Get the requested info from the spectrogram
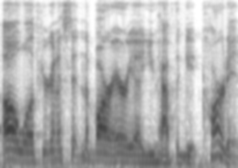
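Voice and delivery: normal talking voice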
